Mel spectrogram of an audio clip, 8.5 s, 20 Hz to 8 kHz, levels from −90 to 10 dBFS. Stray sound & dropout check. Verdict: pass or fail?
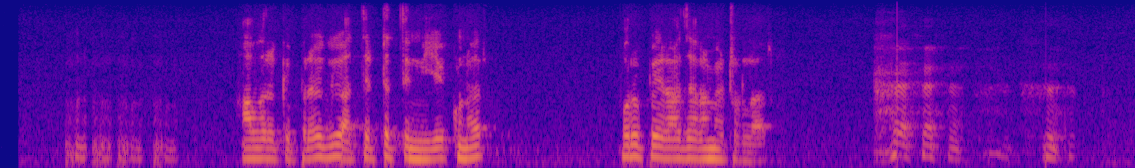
fail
